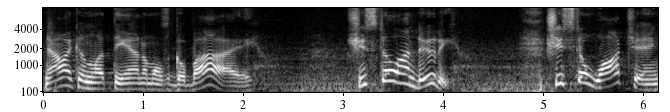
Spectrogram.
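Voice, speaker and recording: A woman's fairly low voice at a fairly slow pace, with very wide pitch swings, very even loudness, long, frequent pauses and noticeable background noise. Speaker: dog trainer. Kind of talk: outdoor training demonstration.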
